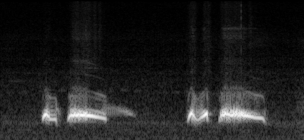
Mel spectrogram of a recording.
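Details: 'Giọng thổ' spotted dove singing to lure wild rivals into a fight: two clean phrases, each a short rising-falling note followed by a long, even coo that fades downward.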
